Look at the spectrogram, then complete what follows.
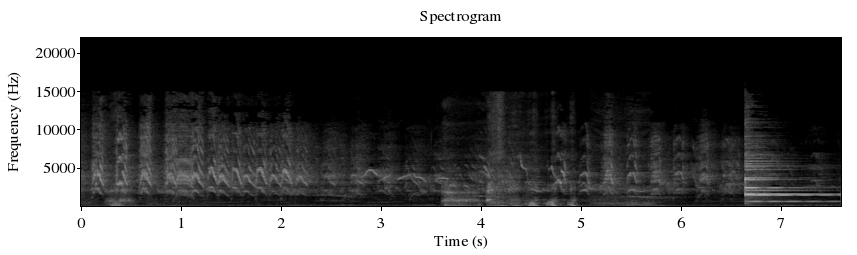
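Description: Many small birds chirping busily for the first three seconds or so. Near the end a temple bell is struck once and rings on with several steady tones, slowly fading.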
